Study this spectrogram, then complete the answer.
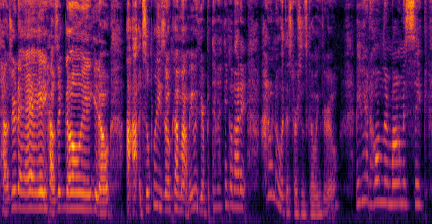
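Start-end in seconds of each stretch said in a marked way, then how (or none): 0.0-1.9 very nice, polite, raised, unhurried, friendly voice. Retelling how they greet a phone representative: imitating own nice tone. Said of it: "I'm very nice".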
